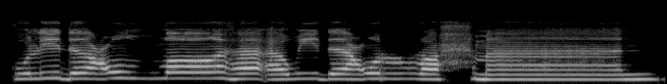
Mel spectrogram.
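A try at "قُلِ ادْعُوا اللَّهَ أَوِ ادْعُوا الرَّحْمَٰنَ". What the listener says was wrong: Di sini ro-nya coba ditebalkan. Untuk menebalkan memang agak diangkat pangkal lidahnya ya. Ar-Rahman.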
